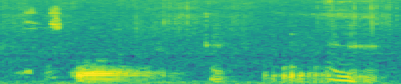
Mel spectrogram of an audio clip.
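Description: Quiet hesitation sounds from a man's voice: a held "euh" about half a second in, then a soft hum that falls in pitch near the end.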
